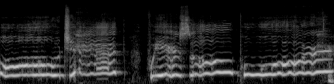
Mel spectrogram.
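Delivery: very high, wobbling, weird warbly voice. Retelling a story, voicing Jack's mother: weird warbling voice. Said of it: "She has a weird voice where she's like".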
